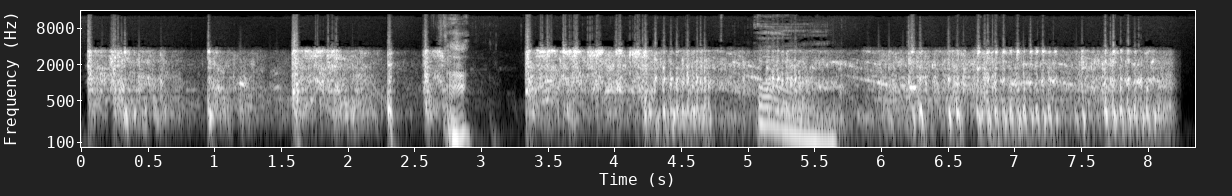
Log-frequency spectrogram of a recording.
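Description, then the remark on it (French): An old vehicle engine, being started with one hand, cranks and catches, briefly cutting out before restarting and settling into a loud, steady, slightly uneven idle, with a couple of short voiced exclamations. “Vous voulez que je la démarre peut-être Oh bah ce serait mignon ça quand même.”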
